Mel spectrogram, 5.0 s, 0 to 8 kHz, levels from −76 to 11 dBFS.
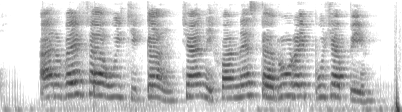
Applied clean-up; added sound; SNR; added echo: none; Purr; 16 dB; reverberation time 0.3 s.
